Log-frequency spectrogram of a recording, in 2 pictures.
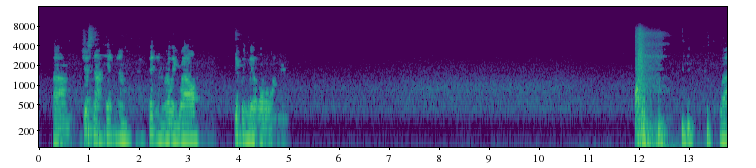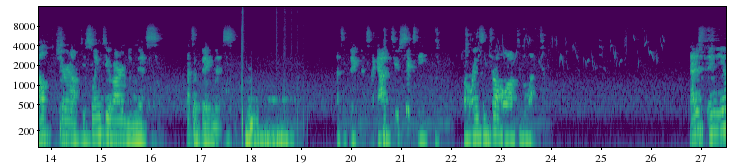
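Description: A man speaks calmly and casually, close by.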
